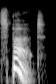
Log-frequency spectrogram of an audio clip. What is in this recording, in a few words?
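"spurt", English, British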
